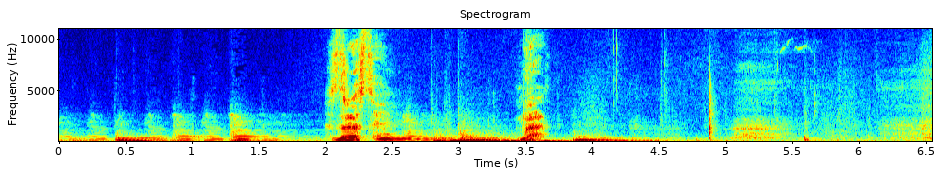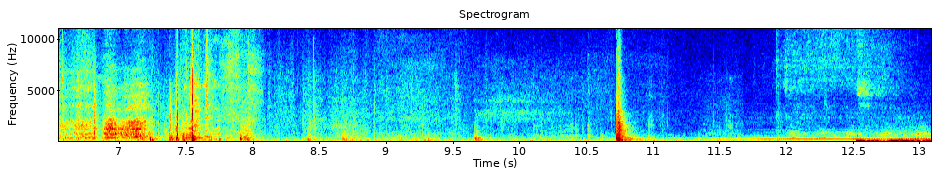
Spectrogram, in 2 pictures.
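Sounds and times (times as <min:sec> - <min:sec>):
low music: 0:00.0 - 0:04.8
clothing rustling: 0:05.6 - 0:11.2.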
